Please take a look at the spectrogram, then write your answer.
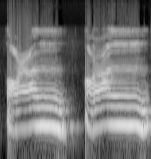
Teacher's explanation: عین کو اپنے مخرج سے ادا کرنا ہے، حمزہ کی آواز نہیں آنی چاہیے، عین کی آواز ہی آنی چاہیے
